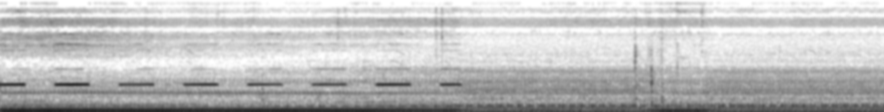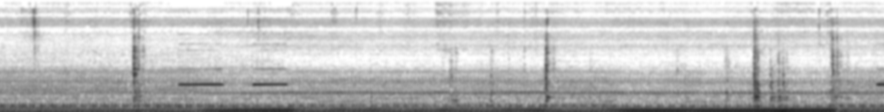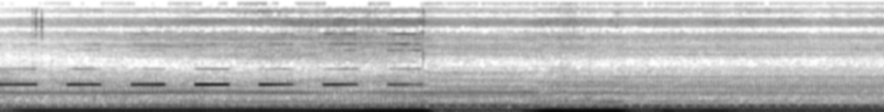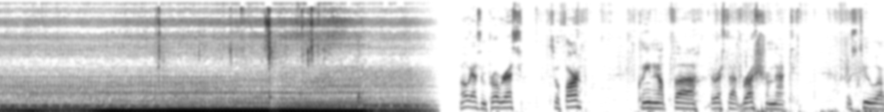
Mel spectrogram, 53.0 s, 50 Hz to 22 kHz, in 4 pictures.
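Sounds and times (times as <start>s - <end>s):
travel alarm beeping: 0.0s - 7.0s, 15.9s - 17.6s, 26.4s - 32.9s
excavator diesel engine running: 0.0s - 46.4s.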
